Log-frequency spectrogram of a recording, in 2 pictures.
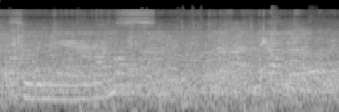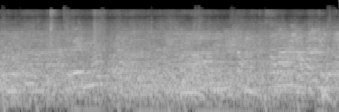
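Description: A crowd of people chatter in the background.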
